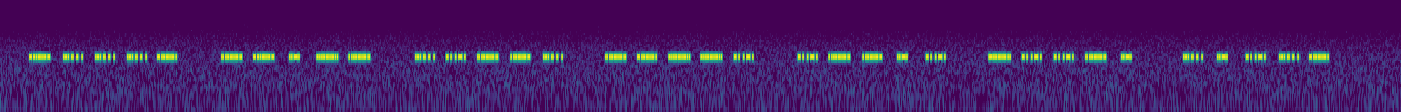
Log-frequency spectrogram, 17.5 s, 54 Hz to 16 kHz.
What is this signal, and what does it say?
Hellschreiber (Feld-Hell, 122.5 baud), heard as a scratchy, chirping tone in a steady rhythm, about 900 Hz. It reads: 07776 80123 74897 86224 43914 54481 71476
